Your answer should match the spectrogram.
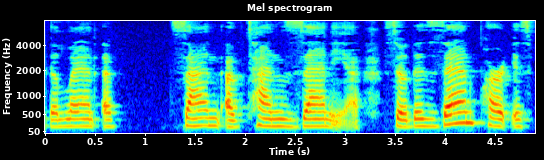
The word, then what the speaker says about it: Tanzania: our first conversation I asked oh it's not pronounced Tanzania you said no it's pronounced Tanzania and can you please explain to everyone why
